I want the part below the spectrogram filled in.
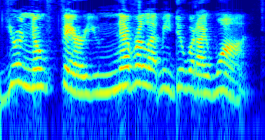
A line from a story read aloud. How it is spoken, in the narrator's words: Kelsey cried and kicked him, yelling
